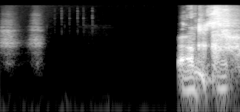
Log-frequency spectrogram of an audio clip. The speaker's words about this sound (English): Oh God, sneezing is never normal. It's never normal. Oh, there he is. I never sneeze.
